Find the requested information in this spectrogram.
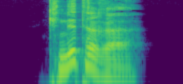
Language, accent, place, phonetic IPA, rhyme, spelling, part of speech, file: German, Germany, Berlin, [ˈknɪtəʁə], -ɪtəʁə, knittere, verb, De-knittere.ogg
- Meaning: inflection of knittern: 1. first-person singular present 2. first-person plural subjunctive I 3. third-person singular subjunctive I 4. singular imperative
